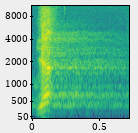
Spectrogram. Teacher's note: شايفين الهمزة تك تك، ما في بس عملية القرع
